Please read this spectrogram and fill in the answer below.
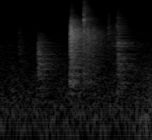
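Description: Leafy plant stems being handled and worked by hand: three short crisp rustles, the loudest starting sharply about a second in and fading quickly.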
